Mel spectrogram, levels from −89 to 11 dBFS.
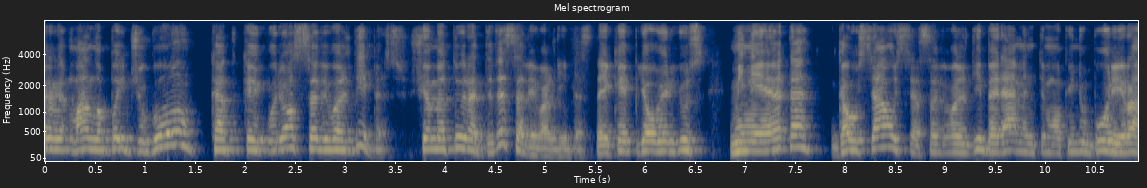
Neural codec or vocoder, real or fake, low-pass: none; real; 7.2 kHz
